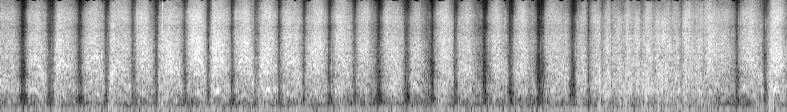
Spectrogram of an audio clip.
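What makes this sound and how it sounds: Gloved hands scrub the soapy bottom panel and strap edge of a beige Prada nylon handbag with a wooden-handled bristle brush. Quick, steady back-and-forth strokes, about three per second, make a bright, hissy scrubbing with very little low end.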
